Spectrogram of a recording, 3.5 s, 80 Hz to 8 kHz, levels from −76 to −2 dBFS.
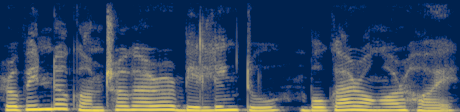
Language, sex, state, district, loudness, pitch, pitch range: Assamese, female, Assam, Kamrup Metropolitan, -11 LUFS, 245 Hz, 225-265 Hz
